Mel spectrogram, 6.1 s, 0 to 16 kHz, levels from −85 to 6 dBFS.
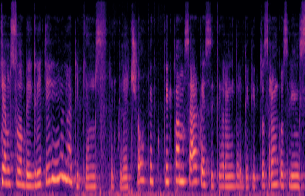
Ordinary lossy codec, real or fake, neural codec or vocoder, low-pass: Opus, 24 kbps; fake; codec, 44.1 kHz, 3.4 kbps, Pupu-Codec; 14.4 kHz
